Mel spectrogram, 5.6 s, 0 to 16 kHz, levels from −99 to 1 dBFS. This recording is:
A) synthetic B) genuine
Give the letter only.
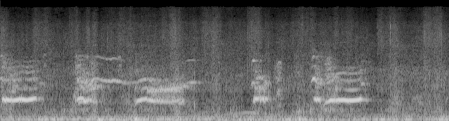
B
